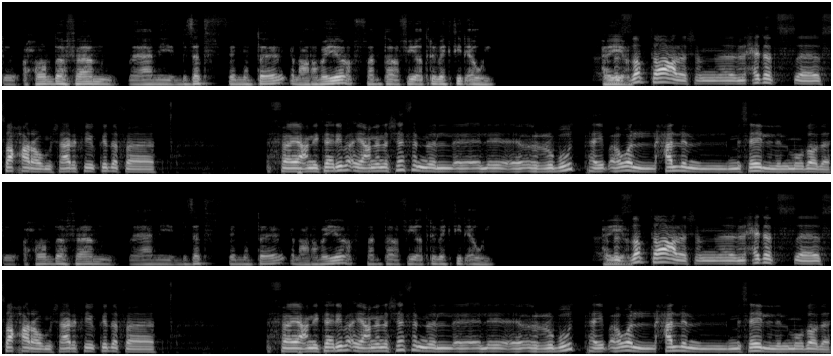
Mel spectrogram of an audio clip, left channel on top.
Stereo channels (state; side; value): normal; both; correlation 0.83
